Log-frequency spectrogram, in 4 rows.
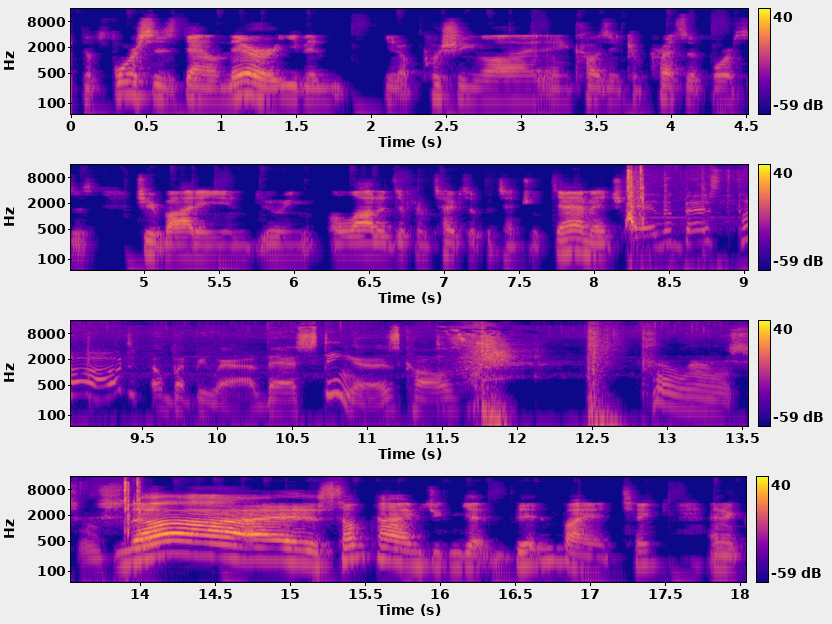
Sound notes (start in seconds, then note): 12.4 stinger landing, body thudding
